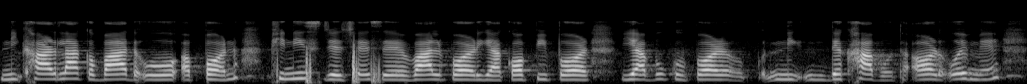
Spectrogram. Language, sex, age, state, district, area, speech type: Maithili, female, 30-45, Bihar, Madhubani, rural, spontaneous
